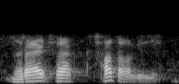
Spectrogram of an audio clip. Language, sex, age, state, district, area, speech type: Nepali, male, 60+, West Bengal, Darjeeling, rural, conversation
